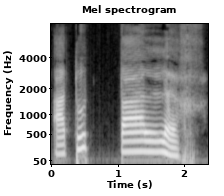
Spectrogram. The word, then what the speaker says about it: à tout à l'heure: Haknya tidak dibaca karena huruf vokal. Allez, répétez encore. À tout à l'heure. À tout à l'heure. Harusnya seperti itu. Akan tetapi ketika digabung, T-nya masuk ke A.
